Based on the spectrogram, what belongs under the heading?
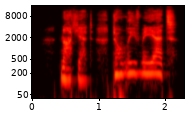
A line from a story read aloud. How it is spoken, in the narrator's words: breathed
